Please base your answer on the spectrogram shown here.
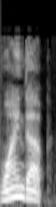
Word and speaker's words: wind up: fatigue party carrying water to have wind up to rhyme with pinned up to be uneasy on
